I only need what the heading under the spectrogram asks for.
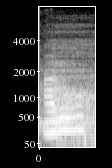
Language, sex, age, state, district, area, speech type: Assamese, female, 45-60, Assam, Darrang, rural, spontaneous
